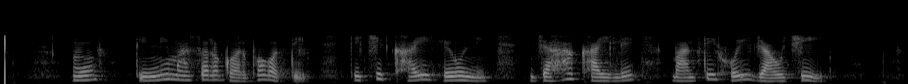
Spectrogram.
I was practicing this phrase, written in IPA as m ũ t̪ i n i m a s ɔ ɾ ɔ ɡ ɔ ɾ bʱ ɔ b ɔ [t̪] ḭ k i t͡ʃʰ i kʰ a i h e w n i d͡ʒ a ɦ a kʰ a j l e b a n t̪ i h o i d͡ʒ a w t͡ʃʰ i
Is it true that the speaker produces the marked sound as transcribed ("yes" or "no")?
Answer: yes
